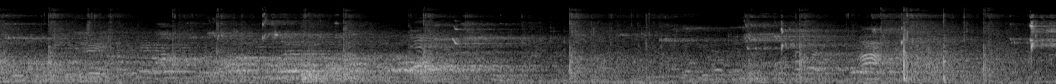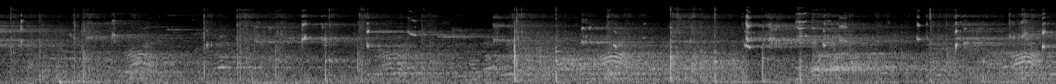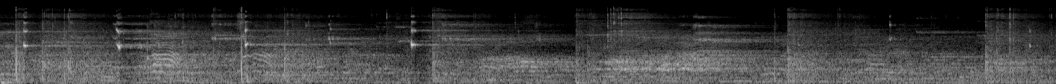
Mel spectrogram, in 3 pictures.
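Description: Badminton doubles rally in a large echoing sports hall: sharp racket strikes on the shuttlecock, densest in the second half, with shoes squeaking on the court floor. A steady murmur of voices from the surrounding courts runs underneath.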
